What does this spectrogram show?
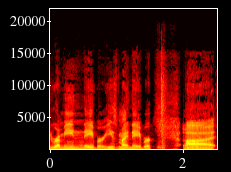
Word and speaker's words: Ramin Nazer: funny because you know his name name is Ramin ner and sometimes people will pronounce it like Ramin nazer or you know sometimes sometimes then he will lean into it and be like I'm Ramon his name's ramine yeah um and I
